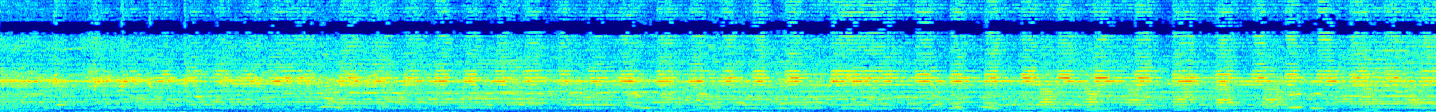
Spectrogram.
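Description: A street crowd celebrating, with many voices shouting over a constant din of car horns and car engines from a slow-moving convoy.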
